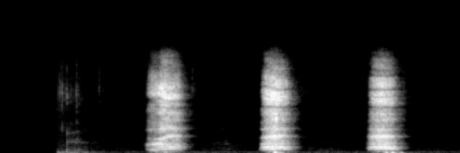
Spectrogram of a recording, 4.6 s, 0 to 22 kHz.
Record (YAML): exhalation_length: 4.6 s
exhalation_amplitude: 13791
exhalation_signal_mean_std_ratio: 0.36
survey_phase: alpha (2021-03-01 to 2021-08-12)
age: 18-44
gender: Male
wearing_mask: 'No'
symptom_none: true
smoker_status: Ex-smoker
respiratory_condition_asthma: false
respiratory_condition_other: false
recruitment_source: REACT
submission_delay: 1 day
covid_test_result: Negative
covid_test_method: RT-qPCR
